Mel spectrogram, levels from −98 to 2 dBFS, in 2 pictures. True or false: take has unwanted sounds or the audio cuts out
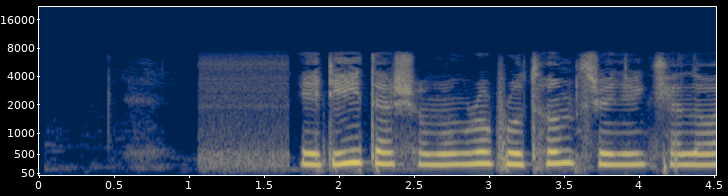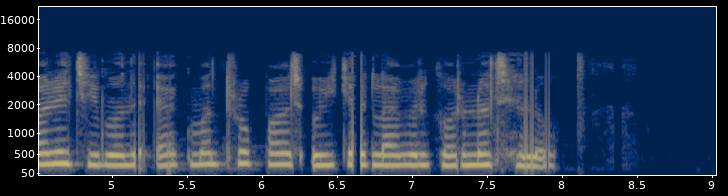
false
